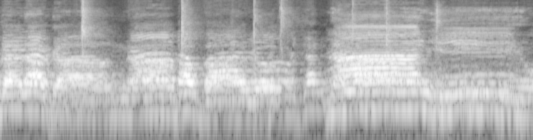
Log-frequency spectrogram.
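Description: Young voices singing together without instruments, with one long held note about three and a half seconds in.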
